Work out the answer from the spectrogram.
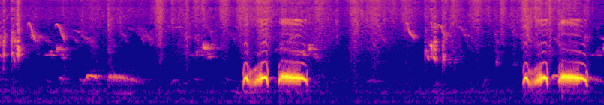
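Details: A female spotted dove calls to stir males, giving two loud paired coos about four seconds apart. Each is a brief quavering note and a drawn-out mellow one. Faint chirps sound in between.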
